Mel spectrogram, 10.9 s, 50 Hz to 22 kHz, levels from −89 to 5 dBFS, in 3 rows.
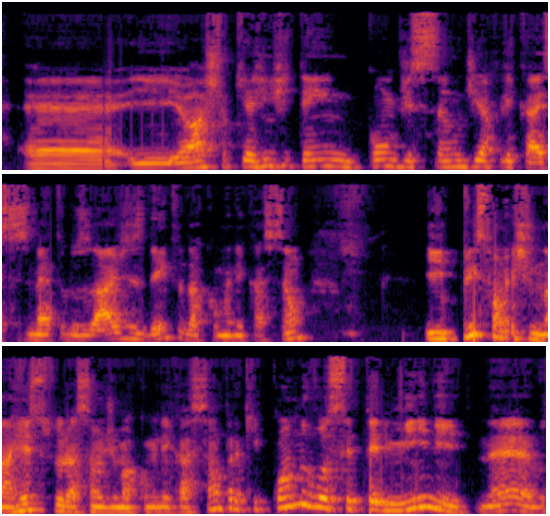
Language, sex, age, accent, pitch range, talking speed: Portuguese, male, 20-39, Brazilian, 120-185 Hz, 165 wpm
